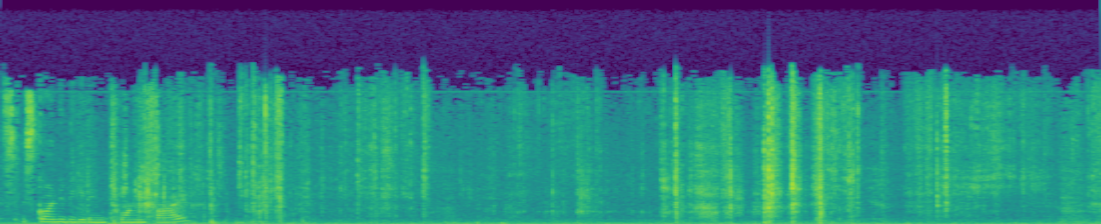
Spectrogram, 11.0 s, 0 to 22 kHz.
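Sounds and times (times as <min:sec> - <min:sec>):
plastic and paper rustling: 0:01.1 - 0:11.0.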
